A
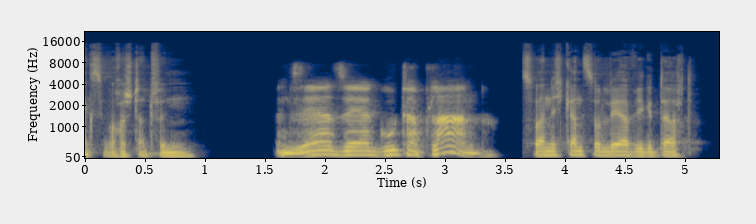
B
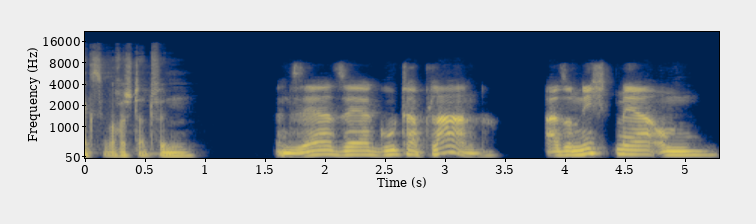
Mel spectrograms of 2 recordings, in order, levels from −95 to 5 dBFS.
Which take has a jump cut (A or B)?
A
